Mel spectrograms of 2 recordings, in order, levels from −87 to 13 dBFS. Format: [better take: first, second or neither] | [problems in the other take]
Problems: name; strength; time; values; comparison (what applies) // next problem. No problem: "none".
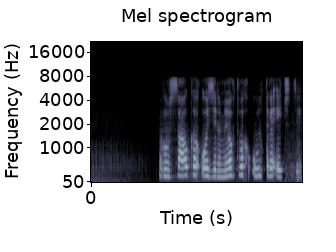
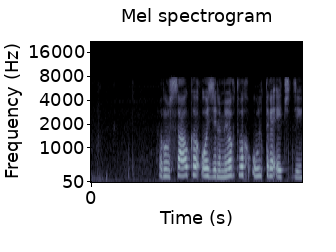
second | noise reduction (neural separator model SepFormer DNS4)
